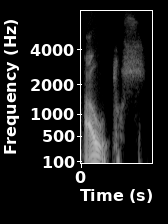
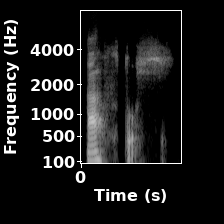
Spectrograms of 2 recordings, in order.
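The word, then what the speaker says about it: αὐτός: esta forma no y se deben pronunciar no se pronuncian autos la mayoría pronuncia autos no esa es una pronunciación erasmiana nosotros pronunciamos como creemos que se pronunciaba en el griego kiní y cuál es esa pronunciación es aftos afu afto aft traducción el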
